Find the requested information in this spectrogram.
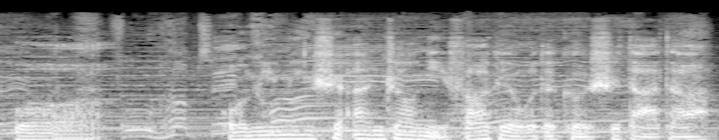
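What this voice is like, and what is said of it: Quiet, hesitant soft voice. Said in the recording (Chinese): “有点不知所措地低着头，小声地说道”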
